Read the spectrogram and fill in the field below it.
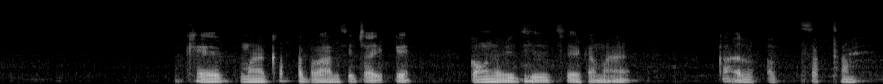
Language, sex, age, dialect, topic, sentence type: Chhattisgarhi, male, 25-30, Western/Budati/Khatahi, agriculture, question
